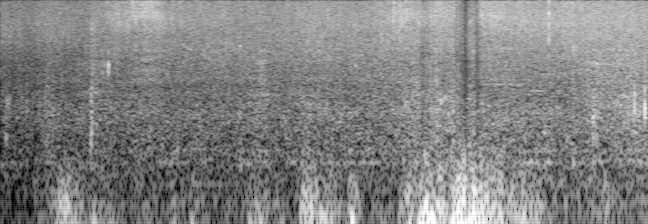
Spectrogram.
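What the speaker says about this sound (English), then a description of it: "it is getting a bit blustery" Gusty wind buffets a microphone outdoors at Leeds Bradford Airport, with low rumbling swells that rise and fall in irregular surges and peak loudly midway, and no speech.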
